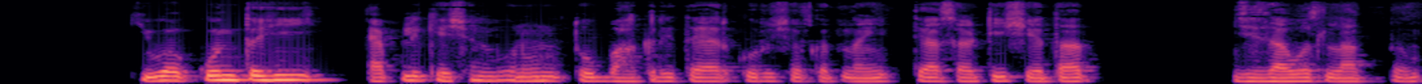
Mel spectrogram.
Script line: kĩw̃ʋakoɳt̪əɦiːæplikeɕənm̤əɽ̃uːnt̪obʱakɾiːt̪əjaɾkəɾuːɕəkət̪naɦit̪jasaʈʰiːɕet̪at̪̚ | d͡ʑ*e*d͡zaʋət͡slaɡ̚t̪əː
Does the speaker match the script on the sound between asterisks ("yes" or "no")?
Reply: no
